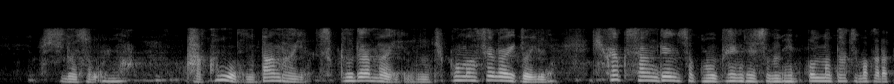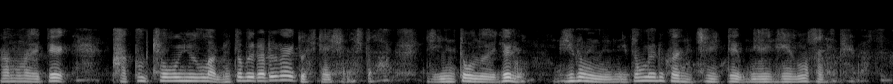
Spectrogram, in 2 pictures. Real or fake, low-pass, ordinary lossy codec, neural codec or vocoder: fake; 5.4 kHz; Opus, 16 kbps; autoencoder, 22.05 kHz, a latent of 192 numbers a frame, VITS, trained on one speaker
